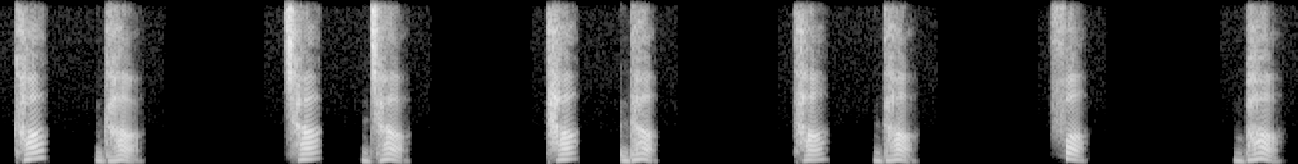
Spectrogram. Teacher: वर्ग में आते हैं महाप्राण यह अल्पप्राण व्यंजनों के विपरीत है महाप्राण व्यंजनों के उच्चारण में मुख से वायु ज्यादा मात्रा में निकलती है यानी इनके उच्चारण में श्वास बल अधिक होता है या यूं · उच्चारण में मुख से वायु ज्यादा मात्रा में निकलती है यानी इनके उच्चारण में श्वास बल अधिक होता है या यूं कहे कि हवा का आधिक्य होता है महाप्राण व्यंजनों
